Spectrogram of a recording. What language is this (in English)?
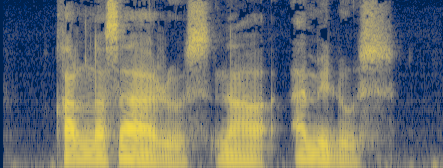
Kabyle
